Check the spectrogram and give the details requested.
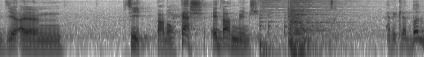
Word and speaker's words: Munch: donc je vais dire si pardon tâche edvard munch avec la bonne prononciation plus où elle va pour les plus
